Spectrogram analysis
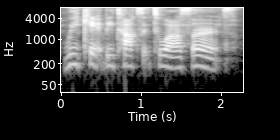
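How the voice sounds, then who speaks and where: A woman's voice: lowish voice, steady tone, a little slow. A woman in her thirties talking straight to her viewers in a casual advice video, emphatic and preachy, repeating her points. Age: 30s. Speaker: YouTuber giving life advice.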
